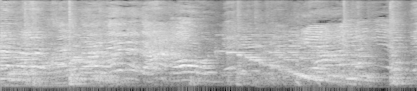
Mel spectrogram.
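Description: Several children's voices chattering and calling out over one another, with music playing underneath.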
